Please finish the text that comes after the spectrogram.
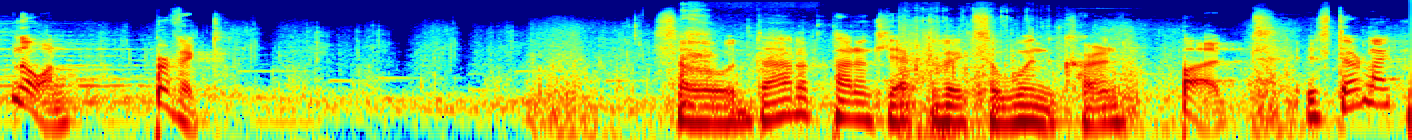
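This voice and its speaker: A man's voice: mid-range voice, creaky. A man giving casual, laid-back gameplay commentary as a streamer, muttering to himself and to game characters. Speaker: gaming streamer. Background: video game music.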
